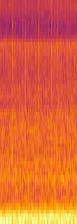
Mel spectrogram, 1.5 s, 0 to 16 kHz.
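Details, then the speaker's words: 355 V8 on a run stand (bored 30 over, TRW forged pistons, 4-bolt main, forged crank, COMP 268H cam, about 350 hp). Steady, smooth idle at about 1000 rpm with 40 psi oil pressure and no knocks; the engine smokes a little. "holding good at 40 pounds of oil pressure at about a thousand rpm this is a real nice engine we got here"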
